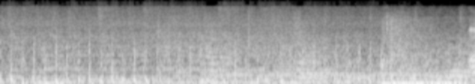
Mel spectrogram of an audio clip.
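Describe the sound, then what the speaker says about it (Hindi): Helicopter rotor noise in a Hindi comedy sketch, a loud steady churning drone with rhythmic thumping that swells louder near the end, no talk over it. "मुझे भी हेलीकॉप्टर में बैठा लो"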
